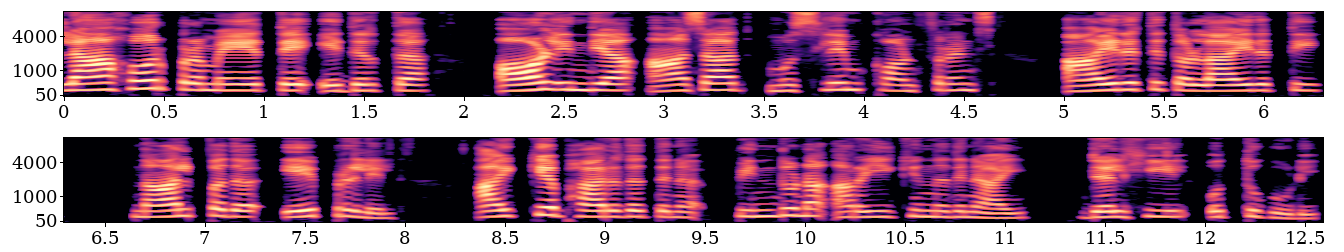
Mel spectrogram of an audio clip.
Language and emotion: Malayalam, neutral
